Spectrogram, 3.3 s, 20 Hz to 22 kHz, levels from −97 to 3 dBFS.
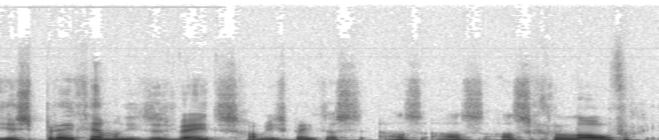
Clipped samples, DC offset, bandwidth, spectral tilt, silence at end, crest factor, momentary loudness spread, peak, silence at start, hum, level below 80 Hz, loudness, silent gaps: under 0.1%; under 0.1%; 13 kHz; -7 dB/octave; 0.05 s; 18 dB; 11 LU; -10 dBFS; 0 s; none; -52 dBFS; -28 LUFS; none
